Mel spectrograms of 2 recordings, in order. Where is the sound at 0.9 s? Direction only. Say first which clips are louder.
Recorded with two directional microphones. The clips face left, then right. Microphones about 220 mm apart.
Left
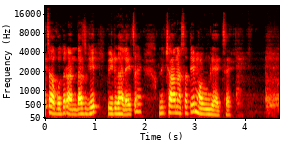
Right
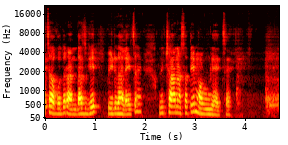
Left 4 dB; centre (ahead or behind).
